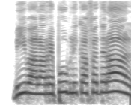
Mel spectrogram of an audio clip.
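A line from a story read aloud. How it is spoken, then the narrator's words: Crowd of women shouting. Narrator (Spanish): Del grupo más numeroso, de 20 o 30 mujeres juntas, salió un grito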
